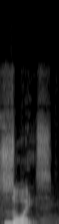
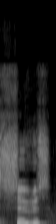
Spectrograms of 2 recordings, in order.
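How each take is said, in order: First: The name is said the German way. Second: The name is said the common English way. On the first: "It's the German pronunciation" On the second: "what you see as Seuss"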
